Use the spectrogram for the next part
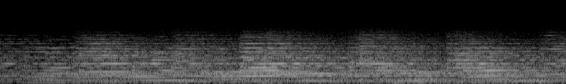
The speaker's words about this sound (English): What do those church bells look like to you? The church bells, they're all kind of a brassy, reddish orange. Although where they get a little bit quieter, there's some brown around the edges as the orange gets a little less saturated.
